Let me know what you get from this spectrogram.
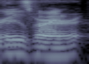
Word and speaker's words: Louvre: Louvre. It's just pronounced Louvre. Louvre.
